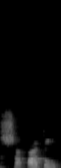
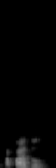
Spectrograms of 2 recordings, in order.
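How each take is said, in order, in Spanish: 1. La palabra empieza con un sonido s. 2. La palabra empieza con un sonido th.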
